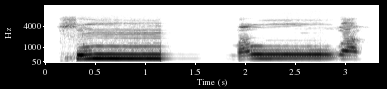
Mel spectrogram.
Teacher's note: When we join then after Noon Sakin or Tanween, when 4 letter come Ya, Noon, Waw, and Mim, then we do Idgham. We mudgham them and prolong them 2 seconds and with the light nasal sound.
